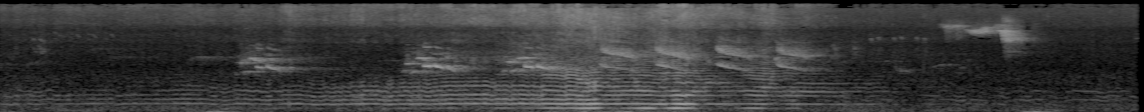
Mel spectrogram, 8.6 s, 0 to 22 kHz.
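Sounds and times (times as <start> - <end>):
bumblebee: 0.0 - 8.5.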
